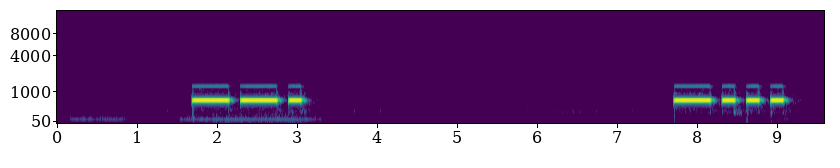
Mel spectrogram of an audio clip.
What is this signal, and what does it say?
Morse code, heard as a keyed tone, about 8 wpm, 650 Hz. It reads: G B
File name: jh8cbh / 2025cw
